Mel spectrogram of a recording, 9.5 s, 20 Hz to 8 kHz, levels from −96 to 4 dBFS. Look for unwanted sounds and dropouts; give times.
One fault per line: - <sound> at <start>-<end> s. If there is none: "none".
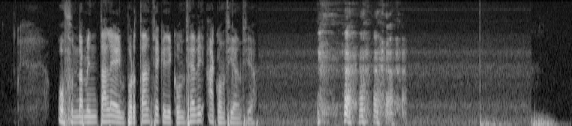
- laugh at 5.3-6.8 s
- thud at 8.0-8.7 s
